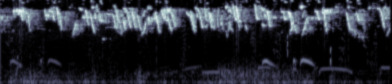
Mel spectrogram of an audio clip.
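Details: A cluster of saffron finches making noise, rapid high chirps and scratchy twittering bursts roughly twice a second, accompanied by a few low curved whistles in the background.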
